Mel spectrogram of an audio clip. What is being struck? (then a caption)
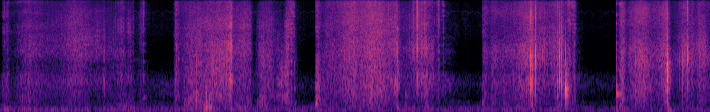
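Tray of kinetic sand cut with a blade. A rocker blade cuts and scrapes through a tray of kinetic sand. Soft, grainy crunching and hissy scraping run continuously over a low rumble, with a few sharper, crisp cuts standing out and dying away almost at once.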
